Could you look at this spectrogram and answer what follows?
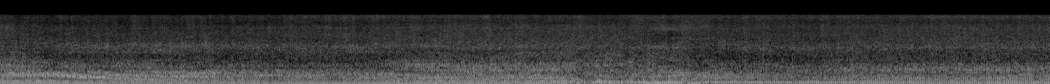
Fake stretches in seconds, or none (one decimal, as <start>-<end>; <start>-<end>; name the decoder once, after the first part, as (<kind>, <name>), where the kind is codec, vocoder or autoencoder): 5.7-7.1 (codec, SNAC)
